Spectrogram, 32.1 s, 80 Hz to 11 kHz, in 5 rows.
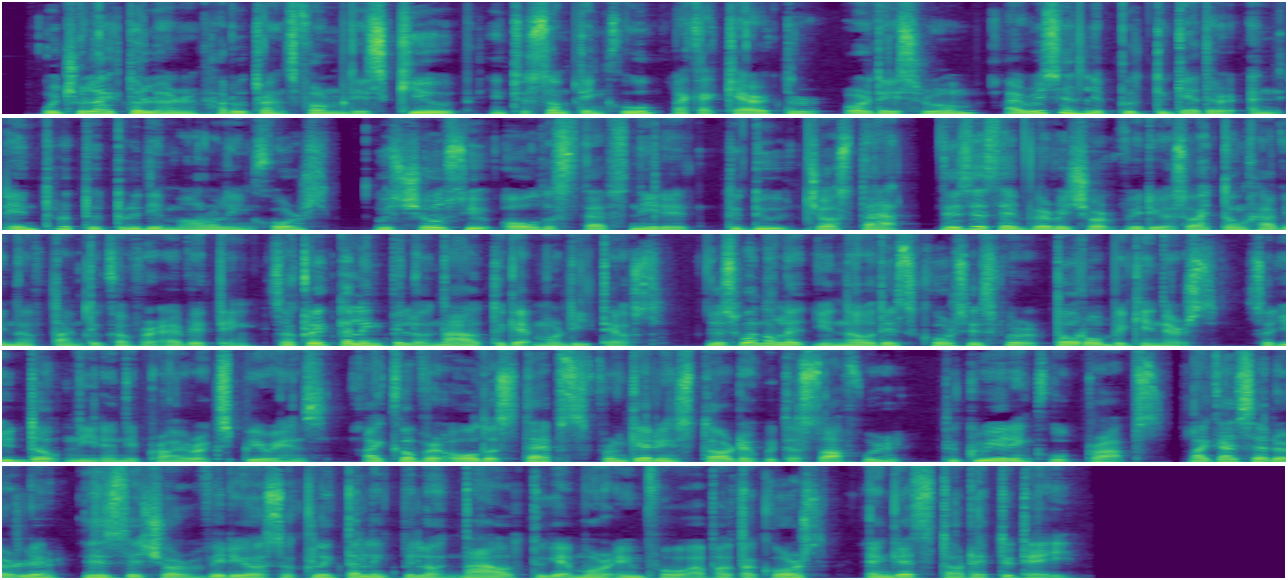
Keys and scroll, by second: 6.8 r, 8.4 1, 9.1 3, 9.9 g, 10.0 w, 11.5 g.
